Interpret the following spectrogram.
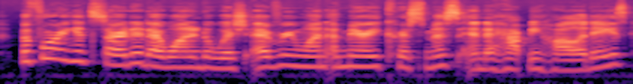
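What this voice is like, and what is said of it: Tired, slightly raspy voice. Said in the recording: “My voice might sound a little tired today and a little raspy ... my voice is a little bit tired ... if my voice sounds a little raspy and tired”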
